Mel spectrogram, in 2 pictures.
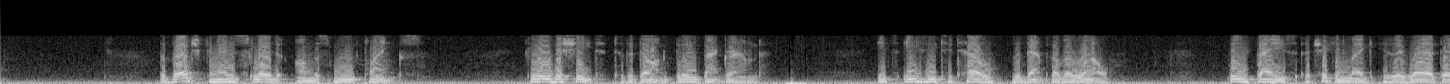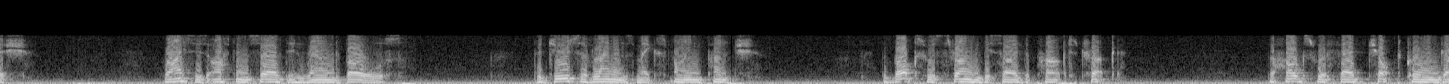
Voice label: amplitude clipping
